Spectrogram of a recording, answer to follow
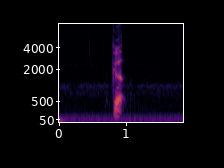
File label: "ge", Chinese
